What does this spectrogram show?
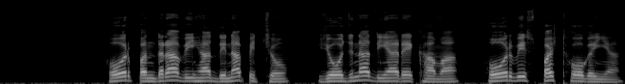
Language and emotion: Punjabi, neutral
